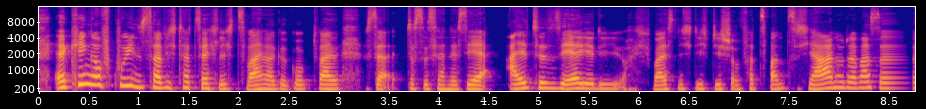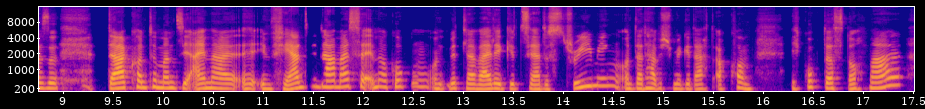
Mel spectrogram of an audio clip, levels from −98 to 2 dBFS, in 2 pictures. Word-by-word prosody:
äh, 245 +3 +9
„King 380 +6 +7
of 360 -1 +5
Queens“ 300 -6 +3
habe 240 -1 +5
ich 230 - -4
tatsächlich 210 -5 -2
zweimal 180 -1 +1
geguckt, 185 0 -7
weil 185 -1 +3 0.2
ist 175 - -10
ja - - +2 0.2
das 195 -1 -5
ist 185 0 -5
ja 185 - -2
'ne 175 0 -3
sehr 180 0 +2 0.2
alte 225 +3 +2
Serie, 210 0 +4
die 195 0 -6
och 175 - -13
ich 165 0 -19
weiß 180 +1 -1
nicht, 195 0 -9
die 195 -1 -6
die 185 - -4
ich 190 - -3
schon 180 - -6
vor 195 +1 -9
20 195 -1 -5
Jahren 205 +5 +4
oder 230 -2 -1
was, 245 0 -1
äh 220 0 -3
also, 220 -1 -1 0.5
da 215 +2 +7
konnte 255 +2 -1
man 235 -1 +1
sie 215 -2 -1
einmal, 210 0 +2
äh, 200 0 -3
im 195 0 -4
Fernsehen 220 +9 +1
damals 275 +1 +2
ja 295 - +1
immer 275 -3 -1
gucken 280 0 -7
und 200 -2 -6
mittlerweile 200 -2 +1
gibt's 195 0 -5
ja 185 -1 +1
das 180 -1 -5
Streaming 315 +7 -1
und 205 -7 -6
dann 205 +1 0
hab 205 -1 -1
ich 210 0 -5
mir 200 0 -5
gedacht: 190 0 -5
„Ach, 185 - -5
komm, 215 -6 -3 0.3
ich 205 -2 -11
guck 265 0 -5
das 215 0 -2
nochmal“, 230 - 0
210 Hz, 225 wpm, -21 LUFS, 190-240 Hz, 0.5 s, äh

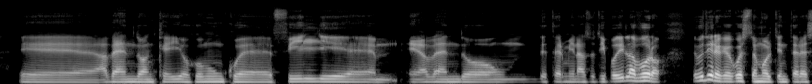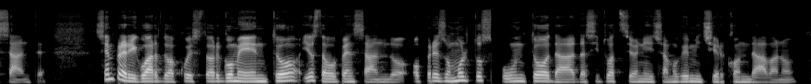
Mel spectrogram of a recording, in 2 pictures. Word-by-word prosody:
e, 110 -2 -4
mhmm, - - -7
avendo 120 +2 0
anche 120 +2 -3
io 120 -1 -2
comunque 120 -1 -2
figli, 130 -1 0
ehm, 115 -2 -5
e 115 - -3
avendo 115 0 -2
un 115 0 -10
determinato 120 0 -5
tipo 130 +3 -1
di 150 - +6
lavoro, 170 -5 +6 0.3
devo 170 +4 +2
dire 190 -6 +8
che 135 -1 +4
questo 150 -1 +3
è - - +3
molto 130 -1 +2
interessante. 120 -3 -3 0.5
Sempre 235 -2 +5
riguardo 140 -2 +5
a 130 - -3
questo 145 -2 -4
argomento, 150 +3 +3
io 175 - 0
stavo 135 -8 0
pensando: 120 -3 -4
ho 140 - -6
preso 160 0 -2
molto 185 +3 +1
spunto 145 -3 -1
da 115 -3 -1
da 115 - -6
situazioni 130 0 -5
diciamo 120 0 -6
che 130 +1 -2
mi 130 -1 -3
circondavano. 110 -3 -6
125 Hz, 150 wpm, -21 LUFS, 115-140 Hz, 0.5 s, dire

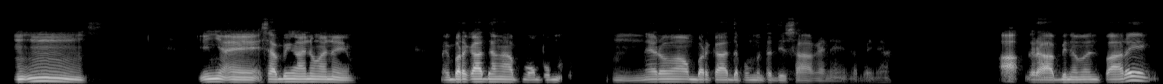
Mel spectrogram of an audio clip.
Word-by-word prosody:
Mm. 140 -3 +2 1.2
Yun 125 +3 +2
nga, 125 -5 +3
eh. 110 -2 +3
Sabi 125 +2 +3
nga 125 - +4
nung 125 -1 +3
ano, 120 -1 +2
eh, 100 -2 -2 0.9
may 110 - -8
barkada 125 0 +4
nga 120 -1 +1
po 110 0 -5
akong 110 - -10
pumu 110 0 -5 0.5
mm, 100 -1 -12
meron 125 +1 0
nga 125 - 0
akong 115 -1 -2
barkadang 110 -1 -2
pumunta 105 -1 -7
dito 100 -2 -8
sa 95 -2 -6
akin, 90 -1 -13
eh, 80 - -19
sabi - - -23
niya - - -25 1.1
"ah, - - +2
grabe 105 +1 0
naman 115 +1 -1
pare." 155 +9 +2
115 Hz, 160 wpm, -24 LUFS, 105-125 Hz, 1.2 s, nga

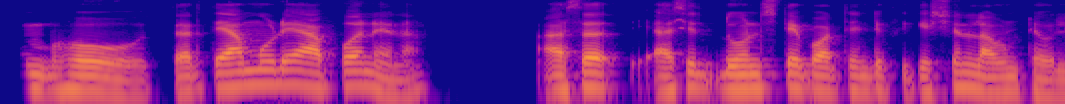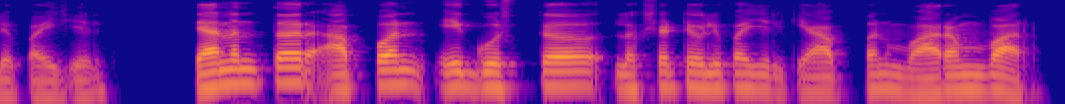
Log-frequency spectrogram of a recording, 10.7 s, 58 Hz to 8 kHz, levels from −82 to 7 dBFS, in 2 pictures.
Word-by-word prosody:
ब 115 -2 -5
हो, 105 -6 0
तर 110 0 -2
त्यामुळे 145 +3 +1
आपण 135 0 +1
आहे 105 - -4
ना, 90 +3 -10 0.7
असं 115 +3 +3 0.3
असे 120 +5 -2
2 120 0 +1
स्टेप 120 0 -2
ऑथेंटिफिकेशन 110 +1 -4
लावून 105 -2 -1
ठेवले 95 -1 -5
पाहिजेल, 85 0 -8 0.5
त्यानंतर 155 +5 +6
आपण 120 +5 +3
एक 135 +1 0
गोष्ट 130 +1 -1 0.3
लक्षात 120 +2 -3
ठेवली 130 -1 0
पाहिजेल, 120 -4 -3
की - - -6
आपण 105 +3 -3
वारंवार 115 +3 +2
120 Hz, 140 wpm, -24 LUFS, 105-130 Hz, 0.7 s, त्यानंतर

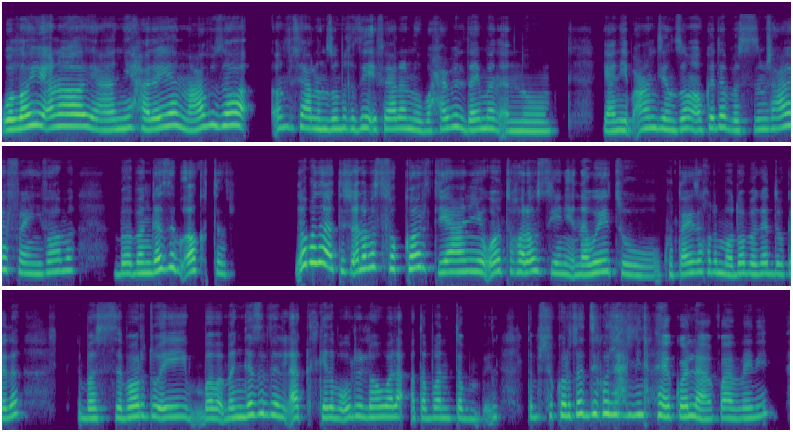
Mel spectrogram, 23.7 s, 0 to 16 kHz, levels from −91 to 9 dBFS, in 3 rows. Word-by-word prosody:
والله 275 +6 +6
أنا 315 +1 +6
يعني 250 -1 0
حاليًا 270 +5 +2
عاوزة 325 +5 +3 0.3
أمشي 280 +1 -4
على 265 -2 +1
نظام 250 +1 -1
غذائي 250 0 -3
فعلًا، 250 0 0
وباحاول 250 +6 -3
دايمًا 240 0 -1
إنه 210 -1 -3 0.5
يعني 215 +1 -1
يبقى 225 +1 -4
عندي 260 -1 -1
نظام 240 +3 -1
أو 230 0 -1
كده، 270 +4 +1
بس 225 -1 -7
مش 245 +1 -5
عارفة 315 +2 0
يعني 240 -2 -4
فاهمة، 290 +4 -3 0.4
ب 240 +2 -3
بانجذِب 275 +9 +2
أكتر، 275 -2 0 0.7
ما - - 0
بدأتش 405 - +5
أنا 345 +6 +4
بس 390 - +2
فكّرت 360 0 +2
يعني 275 +1 +2
وقُلت 280 +3 -1
خلاص 275 +1 0
يعني 235 -5 -4
نويت 260 +5 0
وكنت 215 0 -6
عايزة 260 +4 0
آخد 275 0 -7
الموضوع 245 -1 -1
بجد 240 0 -3
وكده، 235 +7 -3 0.6
بس 225 +1 -4
برضه 255 +3 +1
إيه 250 +2 -1
بابقى 225 -3 -3
بانجذب 290 +7 0
للأكل 250 -3 -2
كده، 240 0 +1
باقول 235 +4 -3
اللي 250 -2 -1
هو 250 +1 +1
لأ 255 +1 -1
طَب 230 0 -5
وأنا 230 -1 -2
طَب 215 -2 -8
ال 250 - -12 0.3
طَب 255 - -9
الشوكولاتات 280 +4 0
دي 320 +3 +1
كُلّها 310 -2 +2
مين 295 +1 -1
هياكُلها؟ 255 -5 +1
فاهماني؟ 230 +7 -4
255 Hz, 165 wpm, -24 LUFS, 235-285 Hz, 0.7 s, والله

